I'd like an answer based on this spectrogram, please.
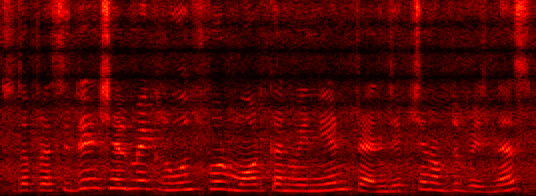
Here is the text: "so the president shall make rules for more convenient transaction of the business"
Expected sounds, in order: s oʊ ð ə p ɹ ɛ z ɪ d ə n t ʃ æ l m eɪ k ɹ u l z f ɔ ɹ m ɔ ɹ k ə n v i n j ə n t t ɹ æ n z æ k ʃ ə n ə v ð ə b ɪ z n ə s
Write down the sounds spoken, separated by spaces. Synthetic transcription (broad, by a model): s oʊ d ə p ɹ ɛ s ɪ d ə n t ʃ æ l m eɪ k ɹ u l s f ɔ ɹ m ɔ ɹ k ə n v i n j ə n t t ɹ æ n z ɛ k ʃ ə n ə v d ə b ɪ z n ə s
